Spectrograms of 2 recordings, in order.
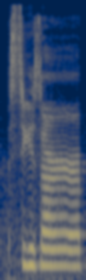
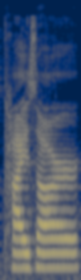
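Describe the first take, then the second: First: The word begins with an S sound. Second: The word begins with a K sound.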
